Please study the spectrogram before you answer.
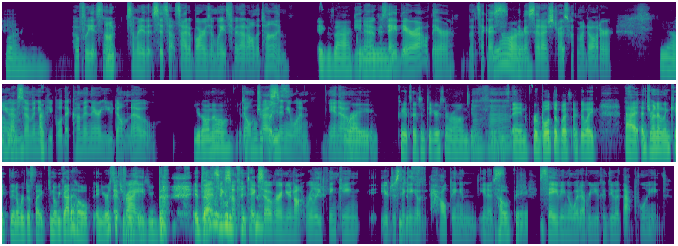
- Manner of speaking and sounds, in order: tapping; unintelligible speech; laughing while speaking: "you d it definitely kicked in"
- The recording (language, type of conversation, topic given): English, unstructured, How can I learn from accidentally helping someone?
